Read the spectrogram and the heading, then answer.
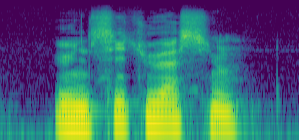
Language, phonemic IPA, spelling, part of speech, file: French, /si.tɥa.sjɔ̃/, situation, noun, Fr-situation.ogg
- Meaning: situation (all meanings)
